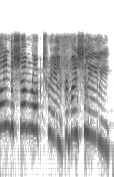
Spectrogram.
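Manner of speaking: very high, hammed-up stage Irish; mock Irish accent. Actress plugging herself as the radio ad, mock Irish accent. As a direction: squeal it like a silly Irish promo.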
